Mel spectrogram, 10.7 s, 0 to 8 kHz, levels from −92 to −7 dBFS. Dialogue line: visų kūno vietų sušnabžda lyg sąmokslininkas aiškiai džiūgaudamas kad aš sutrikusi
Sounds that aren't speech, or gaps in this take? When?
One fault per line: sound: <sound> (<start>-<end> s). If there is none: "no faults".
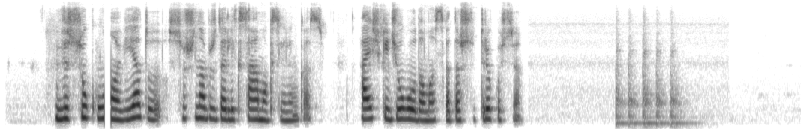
sound: dropout (1.4-1.5 s)
sound: thud (8.2-9.6 s)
